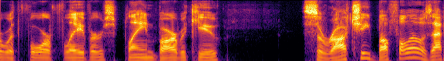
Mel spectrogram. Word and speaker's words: sriracha: wings one platter with four flavors plain barbecue sriracha buffalo is that how you pronounce that hokey sriracha yeah sriracha sounds good to me and garlic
